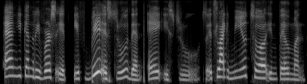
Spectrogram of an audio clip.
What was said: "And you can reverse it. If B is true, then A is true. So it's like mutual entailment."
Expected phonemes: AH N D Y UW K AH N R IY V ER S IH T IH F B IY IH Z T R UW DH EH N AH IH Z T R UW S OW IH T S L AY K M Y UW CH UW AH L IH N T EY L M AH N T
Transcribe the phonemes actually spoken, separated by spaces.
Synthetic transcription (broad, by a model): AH N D Y UW K AH N R IY V ER S IH T IH F B IY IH S T R UW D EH N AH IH S T R UW S OW IH T S L AY K M Y UW CH UW AH L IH N T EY L M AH N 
